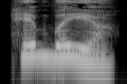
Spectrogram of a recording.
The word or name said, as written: ಹೆಬ್ಬಯ್ಯ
